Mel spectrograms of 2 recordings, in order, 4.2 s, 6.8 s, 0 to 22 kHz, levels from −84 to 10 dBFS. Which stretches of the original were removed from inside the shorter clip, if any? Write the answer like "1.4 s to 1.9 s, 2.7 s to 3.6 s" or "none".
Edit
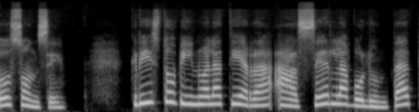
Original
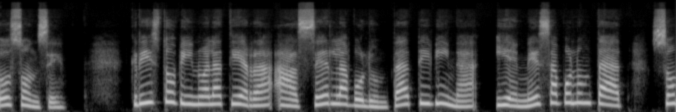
none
